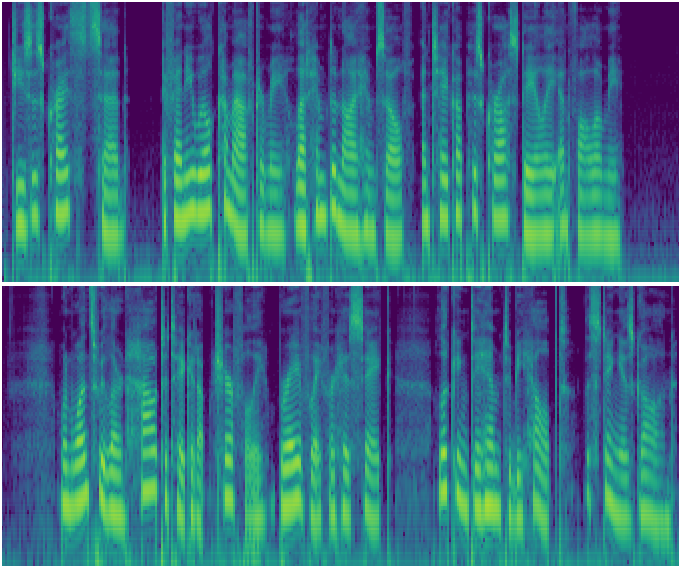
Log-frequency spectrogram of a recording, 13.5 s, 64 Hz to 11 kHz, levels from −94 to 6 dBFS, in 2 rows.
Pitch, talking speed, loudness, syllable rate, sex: 185 Hz, 205 wpm, -18 LUFS, 5.3 syllables/s, female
